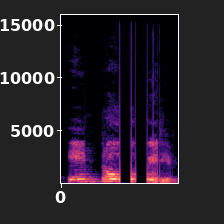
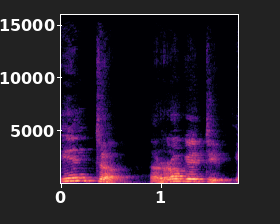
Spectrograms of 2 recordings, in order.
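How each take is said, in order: First: The word begins with 'intro', dropping a syllable. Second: The word begins with 'inter', all syllables sounded. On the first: The speaker calls it wrong. "ये गलत pronunciation है" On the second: The speaker calls it right. "सही क्या होगा"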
